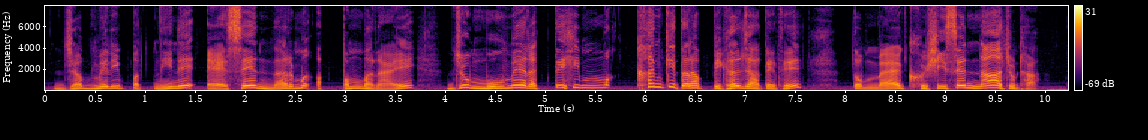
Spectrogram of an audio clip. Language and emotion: Hindi, happy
